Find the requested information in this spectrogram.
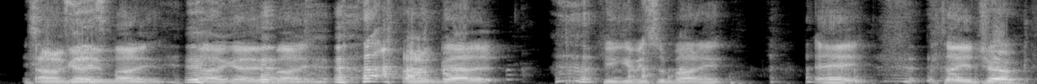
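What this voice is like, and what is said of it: Imitates another person's voice. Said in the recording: “That's a good your brother imitation”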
